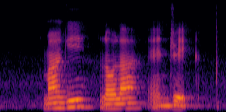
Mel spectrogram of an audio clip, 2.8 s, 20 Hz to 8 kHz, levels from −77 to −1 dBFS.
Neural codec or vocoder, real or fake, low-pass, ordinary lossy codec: none; real; 7.2 kHz; none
